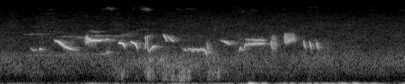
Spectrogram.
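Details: Continuous melodious warbling from a common rock thrush: clear whistles, upslurred notes and quick trills tumbling one after another, with faint low thumps underneath.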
